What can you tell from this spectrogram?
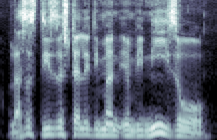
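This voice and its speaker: Low dark-voiced guy rambling through an explanation on a talk show, lots of uhs, dry close mic. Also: quick pace, no echo. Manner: chatty, explains at length with many fillers and restarts. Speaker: radio presenter. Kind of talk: casual chat.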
